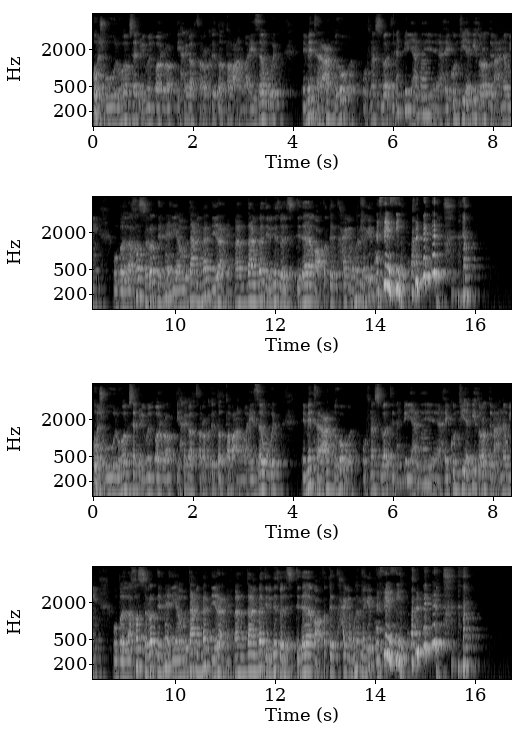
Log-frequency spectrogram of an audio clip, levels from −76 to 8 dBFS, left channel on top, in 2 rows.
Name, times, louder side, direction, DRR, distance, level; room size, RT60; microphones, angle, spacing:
voice 1, 0.0-14.1 15.4-15.8, right 2 dB, 45° right, -3 dB, 0.4 m, -32 dB
voice 2, 6.2-6.8 14.0-15.3 15.7-15.8, left 2 dB, 50° left, 4 dB, 0.3 m, -27 dB
3.7 x 2.0 x 2.3 m, 0.72 s
head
